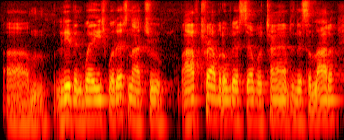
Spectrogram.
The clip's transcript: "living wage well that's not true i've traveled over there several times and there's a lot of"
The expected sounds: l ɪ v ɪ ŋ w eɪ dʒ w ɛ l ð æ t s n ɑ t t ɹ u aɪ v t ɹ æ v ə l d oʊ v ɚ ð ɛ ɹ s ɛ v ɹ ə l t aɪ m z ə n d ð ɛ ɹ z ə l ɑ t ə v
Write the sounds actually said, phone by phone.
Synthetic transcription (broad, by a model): l ɪ v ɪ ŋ w eɪ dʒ w ɛ l ð æ t s n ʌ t t ɹ u aɪ v t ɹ æ v l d oʊ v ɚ ð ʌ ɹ s ɛ v ɹ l t aɪ m z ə n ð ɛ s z ə l ɑ t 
